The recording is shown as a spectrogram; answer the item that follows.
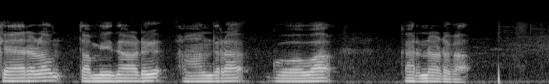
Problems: none marked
